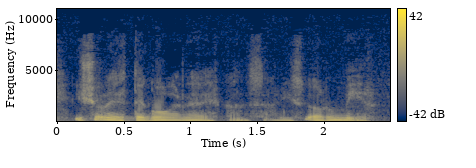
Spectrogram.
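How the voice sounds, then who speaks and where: Male voice against noticeable background noise. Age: 60s. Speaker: spiritual teacher. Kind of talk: spiritual talk to a group. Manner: animated.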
